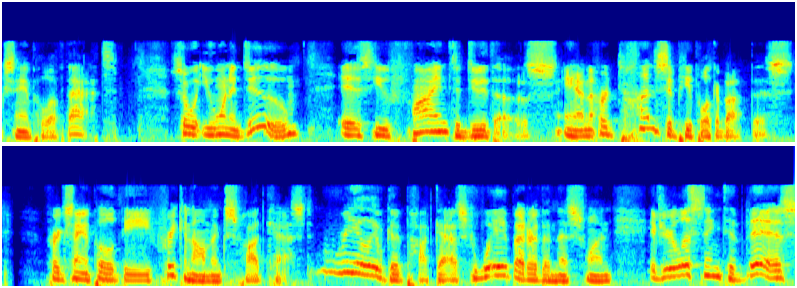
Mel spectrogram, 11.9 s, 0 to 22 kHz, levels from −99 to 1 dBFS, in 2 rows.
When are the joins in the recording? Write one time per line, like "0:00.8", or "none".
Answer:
0:03.4
0:04.5
0:05.3
0:08.8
